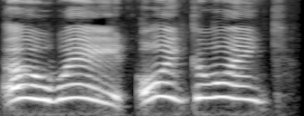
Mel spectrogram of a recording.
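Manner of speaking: high, playful oinking; silly imitation of a pig; mock pig oinks. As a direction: squeal out the oinks like a piggy. Imitating pig noises in a retold joke.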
